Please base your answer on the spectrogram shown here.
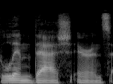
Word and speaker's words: limerence: Limrance pronounced asterisk limb- errance asterisk is an intense involuntary mental state.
